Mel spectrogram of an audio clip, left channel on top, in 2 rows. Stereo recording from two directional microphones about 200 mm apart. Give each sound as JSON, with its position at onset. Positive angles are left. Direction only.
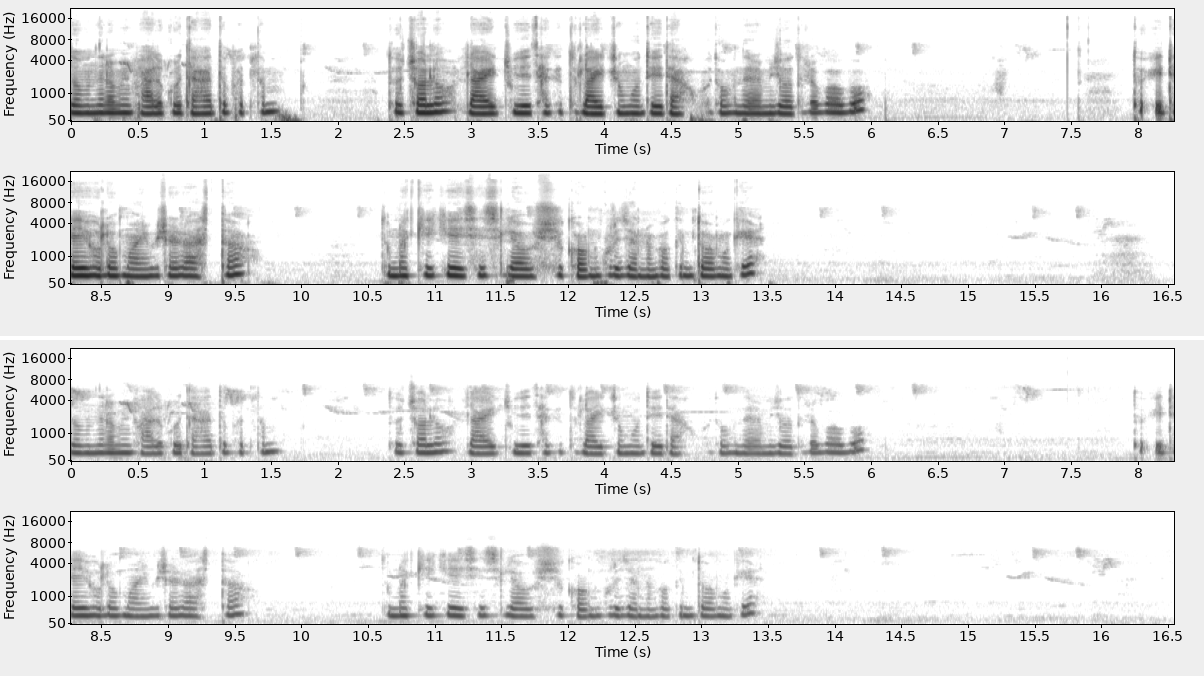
{"t": 0.0, "sound": "speech", "side_deg": 45}
{"t": 7.9, "sound": "speech", "side_deg": 45}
